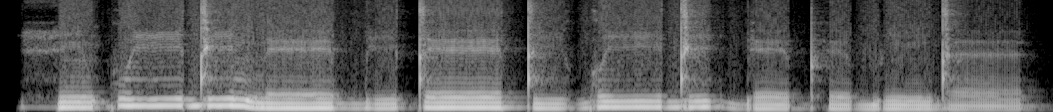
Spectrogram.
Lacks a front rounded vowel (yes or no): yes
